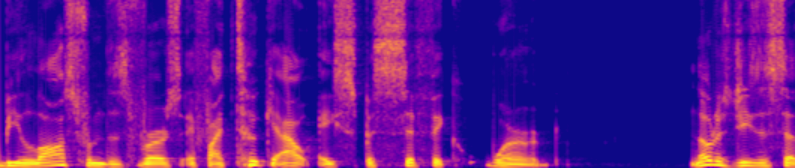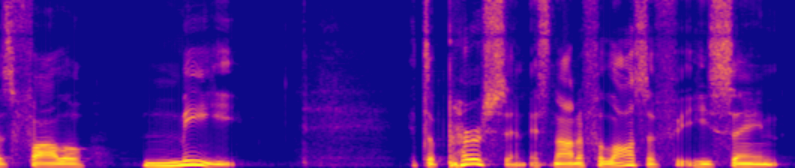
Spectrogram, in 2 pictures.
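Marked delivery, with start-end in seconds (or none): 5.4-6.9 slow, with a pause before "me"; stress on "me". Shown as a demonstration. Preacher meditating on Jesus' words, stress on "me". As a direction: set "me" apart and stretch it. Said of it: "So I'm emphasizing each word".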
